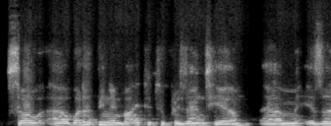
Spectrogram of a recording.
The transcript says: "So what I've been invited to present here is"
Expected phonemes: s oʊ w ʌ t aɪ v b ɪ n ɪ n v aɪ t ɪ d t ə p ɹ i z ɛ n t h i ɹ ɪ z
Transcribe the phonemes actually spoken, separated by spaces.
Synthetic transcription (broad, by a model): s oʊ w ʌ t aɪ v b ɪ n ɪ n v aɪ t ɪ d t ə p ɹ i z ɛ n t h i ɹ ɪ z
